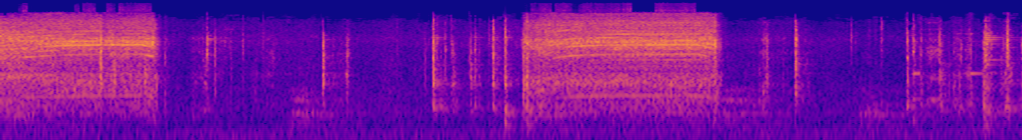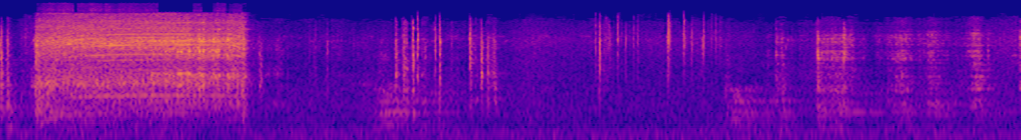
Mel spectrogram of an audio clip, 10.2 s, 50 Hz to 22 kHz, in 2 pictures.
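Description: A power drill backs screws out of the air filter cover on a Coleman Powermate 1350 generator, with several loud, close whirring bursts separated by short pauses and faint clicks.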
